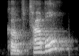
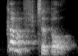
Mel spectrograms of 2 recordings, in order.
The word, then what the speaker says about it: comfortable: is in that word is it comfortable comfortable okay so my stress is on the first one right that's my main stress and here are my other ones so these sounds are the ones where we usually have the schwa okay comfortable comfortable let's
